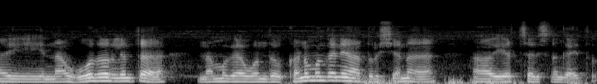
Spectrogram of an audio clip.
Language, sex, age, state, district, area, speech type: Kannada, male, 60+, Karnataka, Gulbarga, urban, spontaneous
